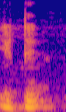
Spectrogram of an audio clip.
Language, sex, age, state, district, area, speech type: Tamil, male, 18-30, Tamil Nadu, Tiruvarur, rural, read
